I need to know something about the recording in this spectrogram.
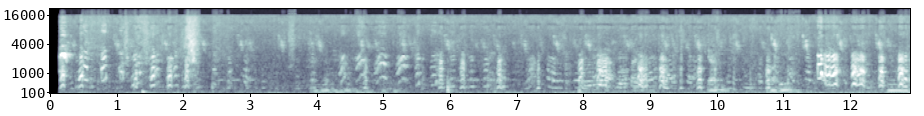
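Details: Staffordshire Bull Terrier puppies at a breeder in Thailand give a busy stream of short, high yips and squeaky whines.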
